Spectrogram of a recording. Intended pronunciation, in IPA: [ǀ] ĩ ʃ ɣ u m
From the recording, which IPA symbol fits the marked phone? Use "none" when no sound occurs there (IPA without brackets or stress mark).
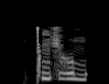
ǀ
